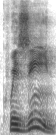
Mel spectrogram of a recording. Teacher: Cuisine, it's on the second syllable.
